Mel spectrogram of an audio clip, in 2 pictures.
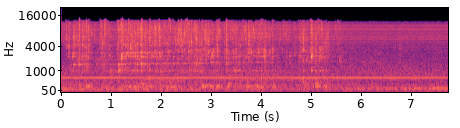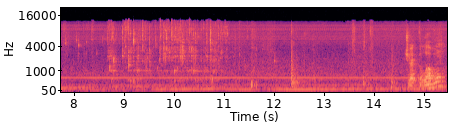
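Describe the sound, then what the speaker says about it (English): Sodium hydroxide solution poured into an electrolyser tank, a steady trickle with drips and splashes, accompanied by a constant mechanical hum and occasional speech. "Now I'm going to be filling the side that holds the sodium hydroxide chemical."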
